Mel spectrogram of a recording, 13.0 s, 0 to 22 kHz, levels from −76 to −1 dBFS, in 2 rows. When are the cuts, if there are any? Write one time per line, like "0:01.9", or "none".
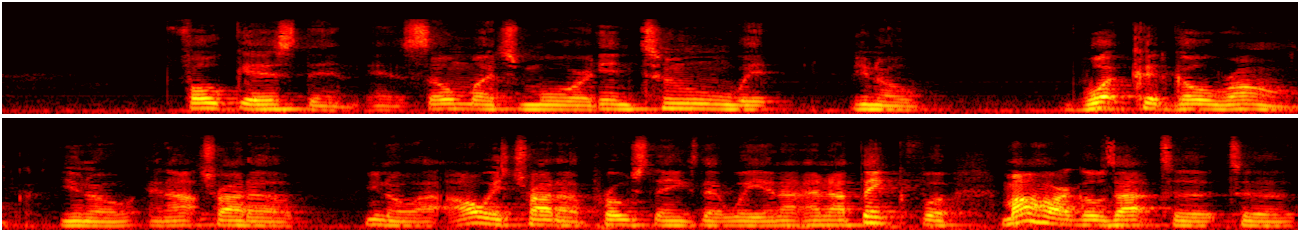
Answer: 0:03.0
0:07.5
